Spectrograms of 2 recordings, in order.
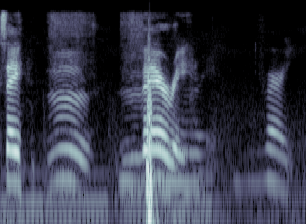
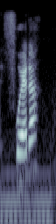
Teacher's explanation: your teeth go up on top of your bottom lip. But with the V, we create a vibration saying V. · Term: V sound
